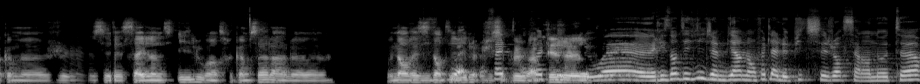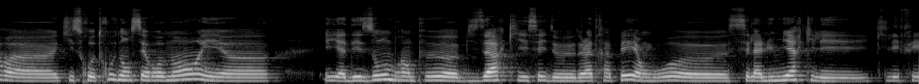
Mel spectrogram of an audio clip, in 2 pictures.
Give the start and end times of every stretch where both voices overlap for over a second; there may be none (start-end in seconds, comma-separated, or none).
4.0-5.9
